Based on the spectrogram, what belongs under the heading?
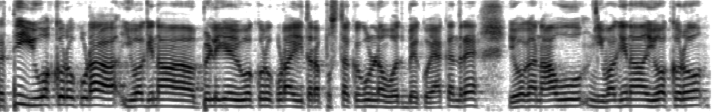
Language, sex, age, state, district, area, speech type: Kannada, male, 60+, Karnataka, Chikkaballapur, rural, spontaneous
